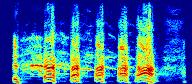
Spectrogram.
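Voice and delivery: bursting into a high real laugh. Real, not acted. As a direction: let a genuine laugh break out high. Laughing at absurd chat.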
